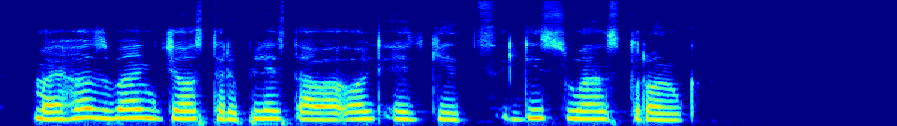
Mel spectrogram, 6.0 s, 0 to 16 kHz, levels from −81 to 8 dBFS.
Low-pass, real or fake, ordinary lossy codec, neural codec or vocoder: 14.4 kHz; real; Opus, 24 kbps; none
